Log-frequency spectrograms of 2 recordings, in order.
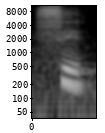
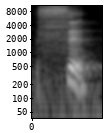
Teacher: The regular one is soft. 스. Double one is tense.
